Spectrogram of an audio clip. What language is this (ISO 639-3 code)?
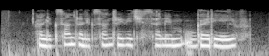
rus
